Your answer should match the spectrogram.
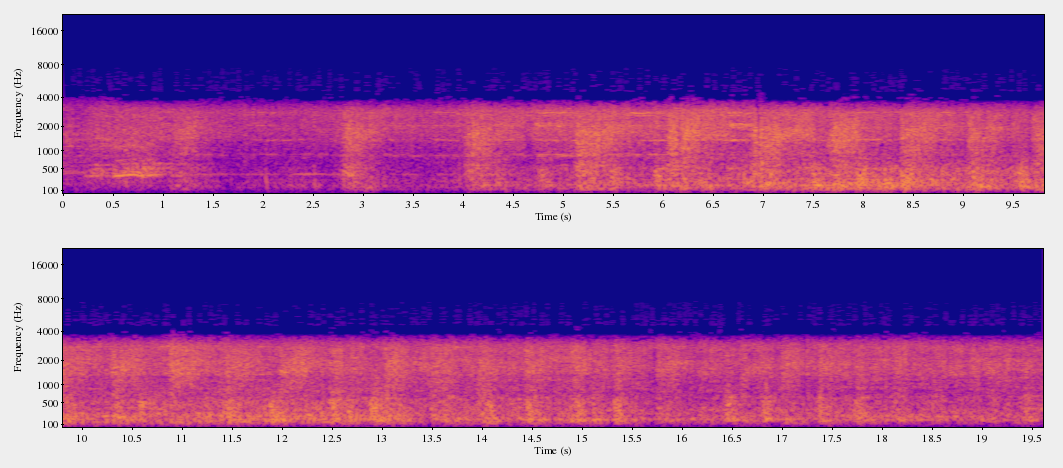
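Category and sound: vehicle, train pulling out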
